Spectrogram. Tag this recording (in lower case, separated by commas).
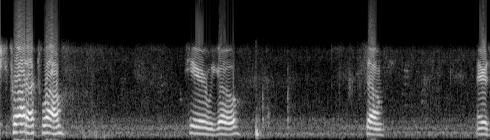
speech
